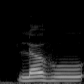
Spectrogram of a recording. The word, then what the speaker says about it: لہو: ہا الٹا پیش ہو، لہو۔ لام کو نہیں کھینچیں گے، ہا کو کھینچیں گے۔ لام کو اس لیے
